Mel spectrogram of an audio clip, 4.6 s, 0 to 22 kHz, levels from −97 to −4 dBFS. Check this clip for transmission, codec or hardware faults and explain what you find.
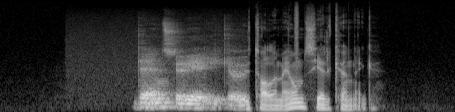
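Two faults stand out in this speech recording: a stretch that sounds like a distant microphone, and a brief wireless dropout.

Switch to a distant microphone, 0.66 s to 2.45 s. The voice abruptly turns roomy and hollow, thinner in the low end and roughly 5 dB quieter, with background noise rising to about 40 dB below the speech. The likely cause is that the close microphone dropped out and the mix fell back to one further from the talker, which picks up more room reflection and ambient noise. At 2.45 s the close, fuller sound snaps back.

Wireless microphone noise hit, 2.94 s to 2.98 s, just before "om sier". A short swish of static, about 50 ms long. This is an analogue FM radio link fading as reflected signal paths cancel one another. When the received signal weakens, the receiver's own noise rises to the surface, producing this quick burst before the signal recovers.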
